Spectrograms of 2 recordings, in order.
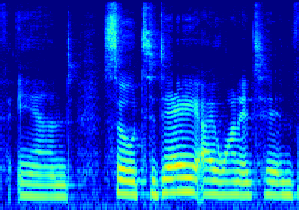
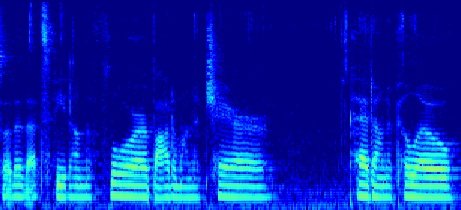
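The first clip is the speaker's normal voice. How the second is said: soft, unhurried meditation voice with long pauses; guided meditation; 6 dB quieter than usual. Acted. Leads a guided breathing meditation.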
